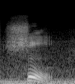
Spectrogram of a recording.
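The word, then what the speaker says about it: sidhe: right they're called the the spell is s-i-d-h-e but you pronounce it she but it's not she like a feminine she she in english or sh i because then you might say shy i don't know but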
